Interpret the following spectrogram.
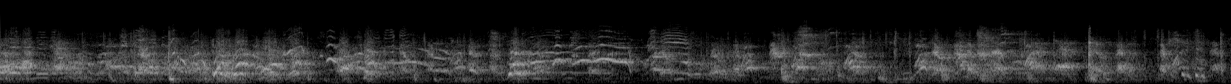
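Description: Several dogs barking, yipping and whining at once, their calls overlapping without a break.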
